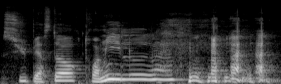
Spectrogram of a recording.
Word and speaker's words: Superstore 3000: Il faut savoir qu'en fait, ça se prononce Superstore 3000, et c'est super important.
